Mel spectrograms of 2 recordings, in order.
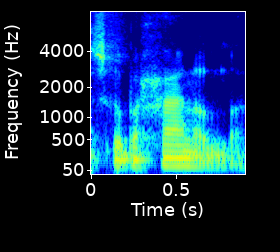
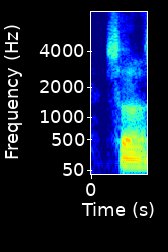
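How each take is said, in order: First: The phrase is said fully at a normal pace. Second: The phrase is rushed and clipped into one syllable. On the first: "maka tidak lagi mengucapkan subhanallah" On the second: "saking cepatnya kepengen segera selesai"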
